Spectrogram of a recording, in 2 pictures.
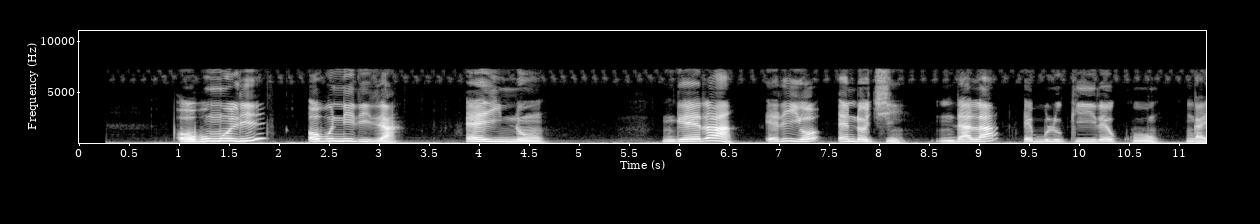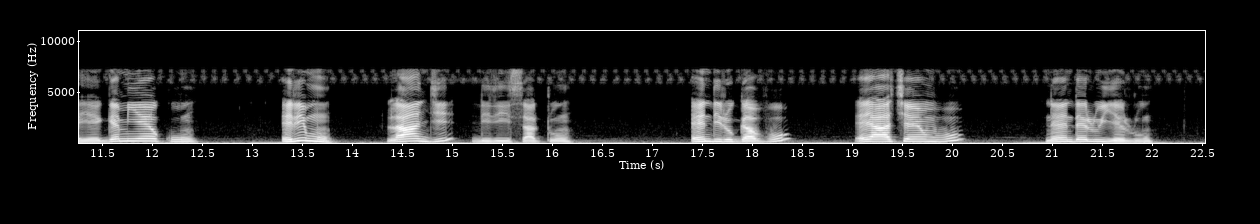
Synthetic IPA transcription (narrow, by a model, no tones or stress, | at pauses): o̞βumuli | o̞βuniɾiɾa | eino̞ | ŋɡe̞ːɾa | e̞ɾijo̞ | e̞ndo̞ci | ndala | e̞bulukiːɾe̞kuŋɡaje̞ɡe̞mje̞ku | e̞ɾimu | laːɲɟidiɾisatu | e̞ndiɾuɡavu | e̞jace̞ːɱvu | ne̞ːnde̞luje̞lu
